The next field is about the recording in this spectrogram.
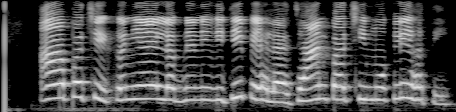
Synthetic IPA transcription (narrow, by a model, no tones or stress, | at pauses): apət͡ʃʰikənjaeləɡnəniʋid̪ʱipɛɦɛlad͡ʒʱanpat͡ʃʰimokliɦət̪i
